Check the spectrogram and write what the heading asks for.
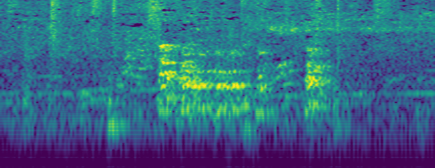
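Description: A dog barking in three loud bursts, the longest lasting about a second just past the middle, over a murmur of voices.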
